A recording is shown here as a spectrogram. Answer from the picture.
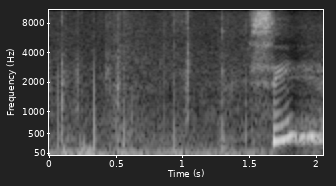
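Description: A few soft knocks and rustles from a stiff paper picture card being handled, over a low rumble; a woman's voice comes in near the end.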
